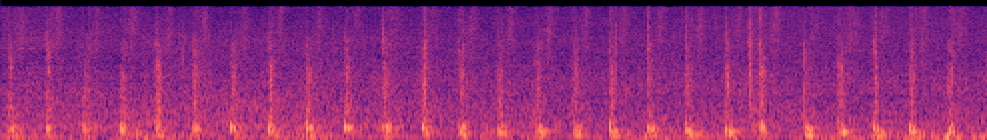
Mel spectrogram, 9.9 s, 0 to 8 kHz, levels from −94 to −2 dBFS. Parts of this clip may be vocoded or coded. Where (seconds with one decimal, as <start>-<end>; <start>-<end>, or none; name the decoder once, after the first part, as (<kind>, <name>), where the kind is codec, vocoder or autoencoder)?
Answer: 0.0-1.4 (codec, SNAC)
